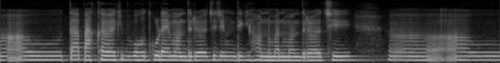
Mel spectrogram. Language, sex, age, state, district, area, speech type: Odia, female, 18-30, Odisha, Nayagarh, rural, spontaneous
